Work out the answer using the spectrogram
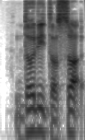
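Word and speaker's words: Doritos: ちなみに M&M's の発音は M&M's、ドリトスはドリトスです。使う頻度は低いと思いますが、いい発音練習になるので一緒にやってみましょう。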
